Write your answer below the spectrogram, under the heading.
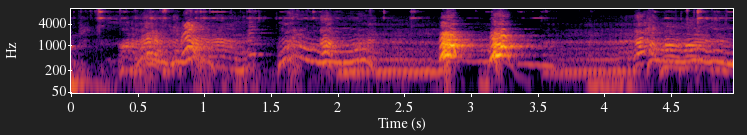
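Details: Poodle during a game of tug of war, producing low grumbling growls broken by two sharp, louder barks near the middle, then more rumbling growls.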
